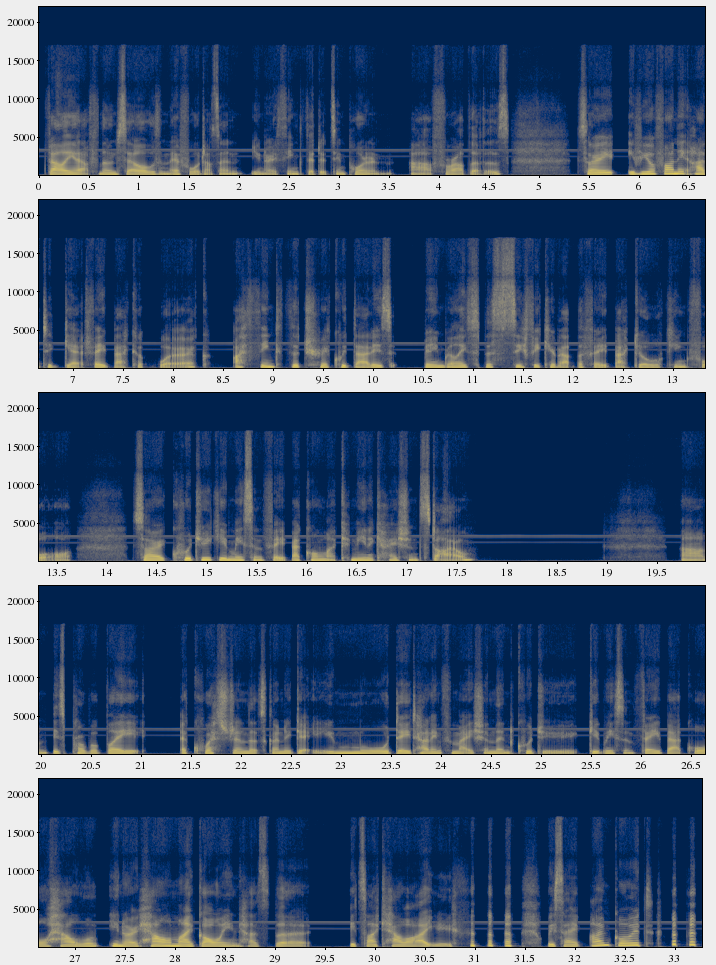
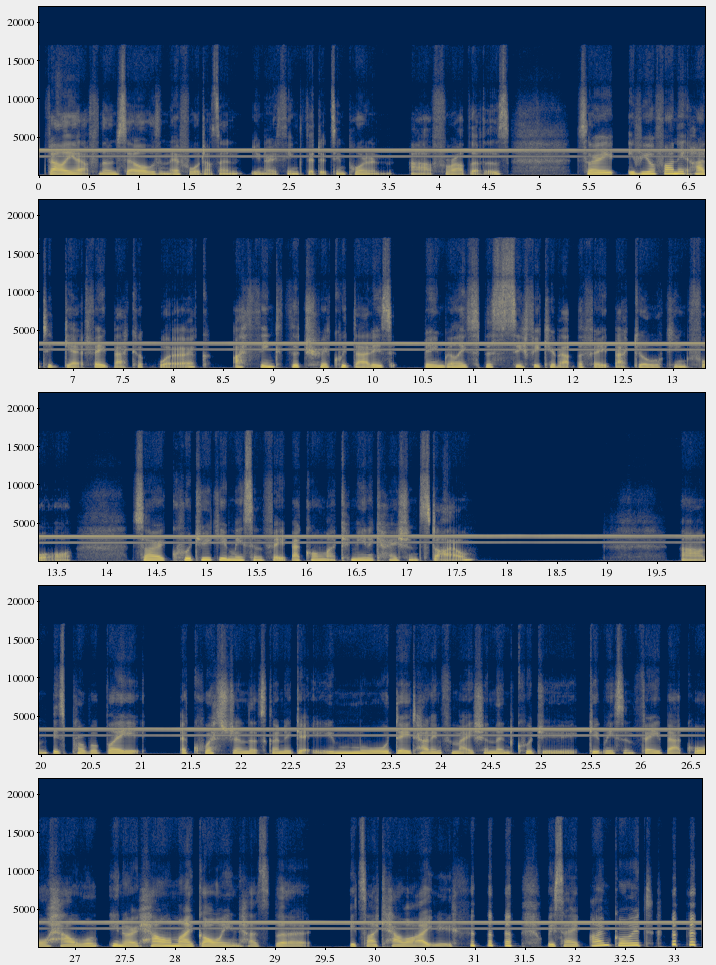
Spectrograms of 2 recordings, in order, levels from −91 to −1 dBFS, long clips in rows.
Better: first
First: high-pitched whine; faint; throughout; 3.5 kHz, 35 dB below the speech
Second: high-pitched whine; loud; throughout; 3.5 kHz, 8 dB below the speech

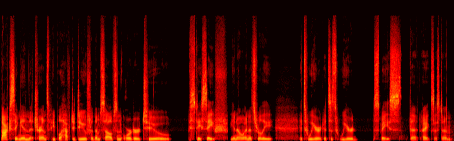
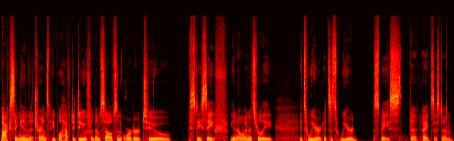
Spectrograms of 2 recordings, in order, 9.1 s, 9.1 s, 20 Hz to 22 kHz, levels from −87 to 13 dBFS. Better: second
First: thin; somewhat; fading below 300 Hz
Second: none

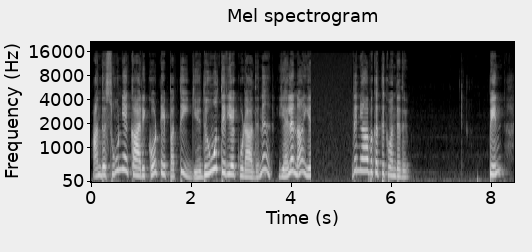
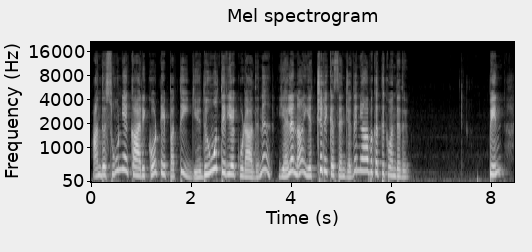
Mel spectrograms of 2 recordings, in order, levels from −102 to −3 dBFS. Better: second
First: audio cutting out; at 4.5 s for 1 s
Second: none

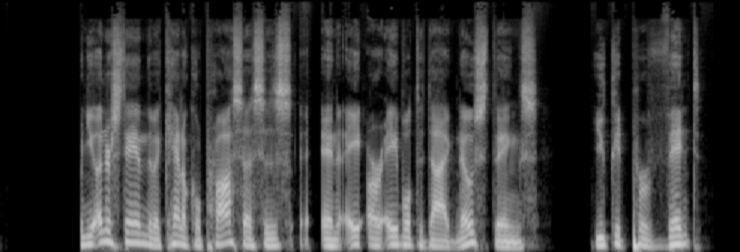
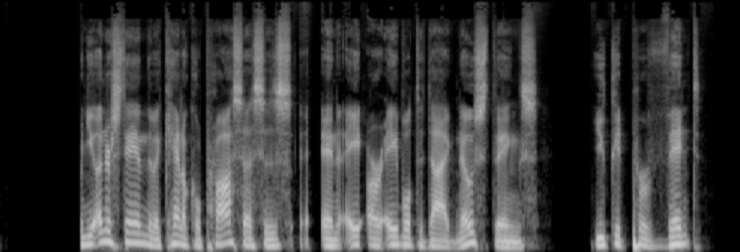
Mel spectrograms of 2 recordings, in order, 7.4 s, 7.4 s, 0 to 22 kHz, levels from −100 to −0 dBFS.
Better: neither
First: none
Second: none

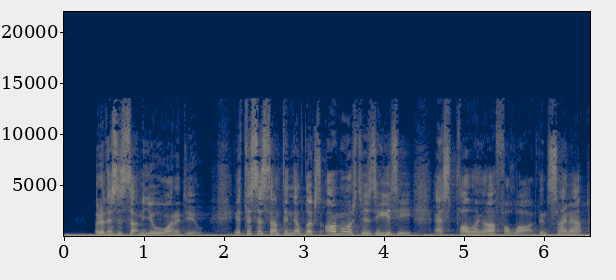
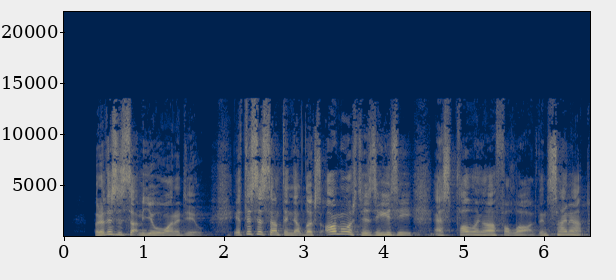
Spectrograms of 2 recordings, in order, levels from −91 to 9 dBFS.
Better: second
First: low rumble; faint; throughout; 20 dB below the speech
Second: none

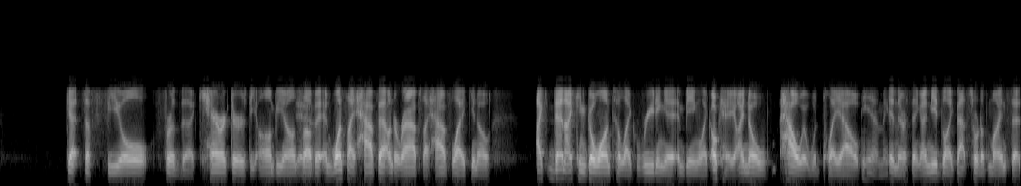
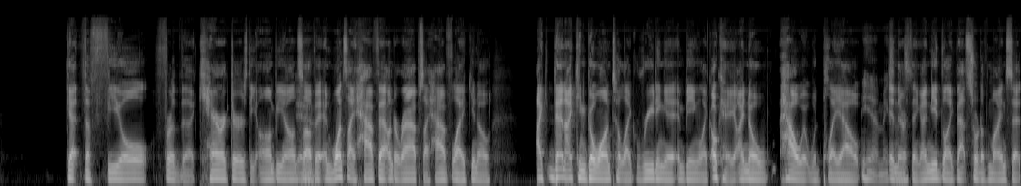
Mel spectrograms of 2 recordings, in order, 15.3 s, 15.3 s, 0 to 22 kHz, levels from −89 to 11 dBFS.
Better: second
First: phone-call audio; nothing above 3.5 kHz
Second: none

